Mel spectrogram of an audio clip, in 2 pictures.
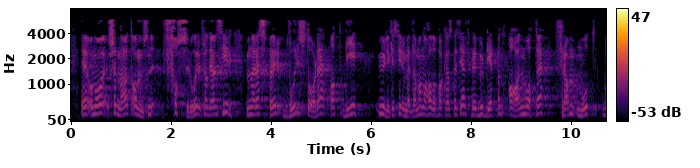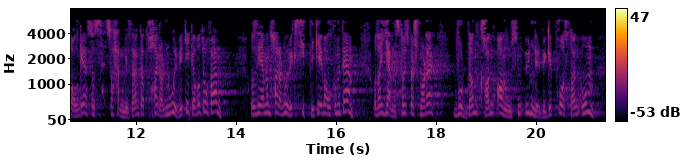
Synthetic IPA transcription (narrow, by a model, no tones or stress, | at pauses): ʔɔnoːʂœnːəɾjæɑt̪ɑːnʉnsn̩fɔsɾuːɾfɾɑd̪ɛhɑnsiːəɾmɛnːɔɾjæɪspœɾʋʊɾst̪oːɖɛʔɑt̪d̪ɪ | ʉːliːkəst̪yːɾəmeːd̪lɛmɑnɔɦɑlːəbɑkːɾɑspɛsɪɛlt̪blɪʋʉɖeːʈ̚pʰɔɛnɑːnmoːt̪əfɾɑmːmuːt̪ʋɑlɡəsɔsɔhɛnʋiːsəɾhɑnt̪ɪlɑt̪hɑɾɑlnuːɾʋiːkːɪkːəhɑfɔt̪ʰɾʊfːəɛn | ɔsɔsiːəɾmɛnhɑɾɑlnuːɾʋiːksɪt̪ːəɾɪkːəɪʋɑlkʊmɪt̪ʰeːən | ɔd̪ɑjɛnːst̪oːɾspœʂmoːlə | ʋʊɖːɑnkʰɑnɑːnʊnsnʉnːəɾbʏɡːəpʰoːst̪ɑnːʔɔm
